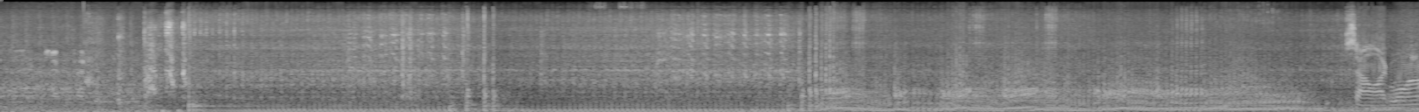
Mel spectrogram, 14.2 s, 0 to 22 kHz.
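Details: Yamaha MT-07 twin just after starting: it lopes with an irregular, lumpy beat as one cylinder fires inconsistently. Cause suspected, not confirmed.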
